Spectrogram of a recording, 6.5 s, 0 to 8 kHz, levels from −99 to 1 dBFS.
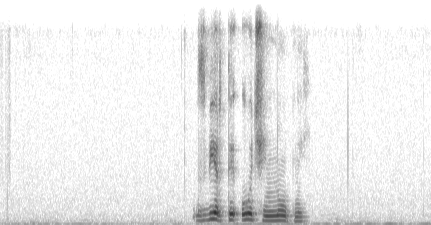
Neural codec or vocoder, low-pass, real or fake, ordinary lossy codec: none; 7.2 kHz; real; Opus, 24 kbps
